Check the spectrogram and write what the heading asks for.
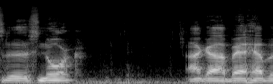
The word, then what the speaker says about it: Newark: in Lincoln County well the proper way to pronounce it is Newark I got a bad habit of City Newark but really the proper way to pronounce it is Newark so welcome to Newark Ohio now Newark Ohio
